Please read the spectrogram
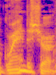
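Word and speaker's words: Gradishar: Is that how I say his name? Gardashar? – No, Grandashar.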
